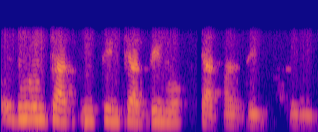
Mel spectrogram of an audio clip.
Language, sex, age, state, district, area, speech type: Bengali, female, 60+, West Bengal, Kolkata, urban, conversation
